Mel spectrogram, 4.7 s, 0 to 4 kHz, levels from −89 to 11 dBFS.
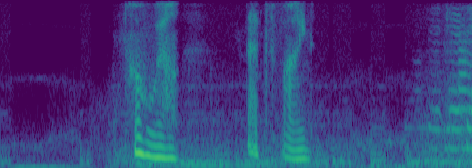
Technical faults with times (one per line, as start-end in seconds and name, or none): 0.10-1.12 comfort noise in place of the background
2.32-2.35 short concealed packet loss
3.51-3.71 sound dropped by the voice detector
3.85-4.05 comfort noise in place of the background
